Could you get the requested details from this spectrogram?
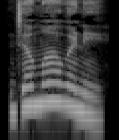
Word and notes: ಜಮಾವಣೆ: jamāvaṇe

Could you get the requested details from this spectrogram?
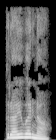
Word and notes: ದುರ್ವ್ರಣ: durvraṇa

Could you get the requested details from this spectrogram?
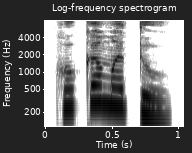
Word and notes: ಹುಕುಮತ್ತು: kannada

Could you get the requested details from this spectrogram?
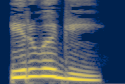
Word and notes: ಇರುವಿಕೆ: iruvike

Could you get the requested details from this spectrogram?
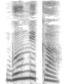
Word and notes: ಗುಂಯ್ಕ: gum`yka

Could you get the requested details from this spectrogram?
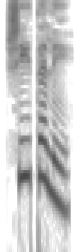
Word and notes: ಶಾತಲ: śatala

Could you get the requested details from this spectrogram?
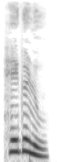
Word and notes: ಹುಗುಳು: kannada

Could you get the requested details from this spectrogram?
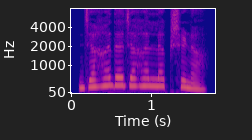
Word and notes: ಜಹದಜಹಲ್ಲಕ್ಷಣೆ: jahadajahallakṣaṇe

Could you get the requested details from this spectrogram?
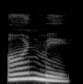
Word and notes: ಆಣ್ಮ: Kannada

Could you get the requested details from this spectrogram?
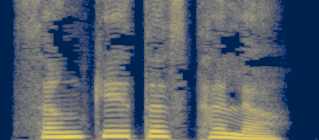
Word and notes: ಸಂಕೇತಸ್ಥಲ: Kannada

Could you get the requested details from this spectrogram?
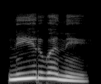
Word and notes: ನೀರ್ವನೆ: nīrvane

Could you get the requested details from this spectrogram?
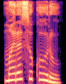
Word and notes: ಮರಸುಕೂರು: kannada

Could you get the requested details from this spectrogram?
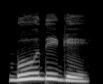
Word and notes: ಬೋದಿಗೆ: bōdige

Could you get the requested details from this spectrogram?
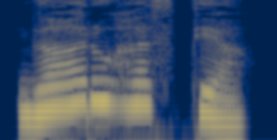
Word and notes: ಗಾರ್ಹಸ್ಥ್ಯ: gārhasthya

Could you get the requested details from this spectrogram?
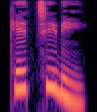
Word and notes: ಕೆಚ್ಚಿಡಿ: kecciḍi

